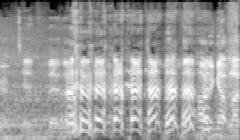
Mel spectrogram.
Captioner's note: laughs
